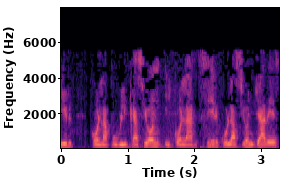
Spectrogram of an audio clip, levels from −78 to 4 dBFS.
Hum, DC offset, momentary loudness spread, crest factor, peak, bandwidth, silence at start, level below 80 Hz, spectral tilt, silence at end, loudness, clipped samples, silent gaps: none; under 0.1%; 5 LU; 18 dB; -6 dBFS; 5.8 kHz; 0 s; -52 dBFS; -10 dB/octave; 0 s; -24 LUFS; under 0.1%; none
